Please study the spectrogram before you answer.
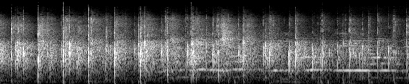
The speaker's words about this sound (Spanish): Le damos un aplauso a la ...le damos un aplauso, venga.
